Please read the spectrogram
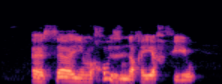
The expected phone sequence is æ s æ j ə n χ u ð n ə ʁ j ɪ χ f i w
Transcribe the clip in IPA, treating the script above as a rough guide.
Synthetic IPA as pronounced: æ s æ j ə m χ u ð n ə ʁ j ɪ χ f i w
